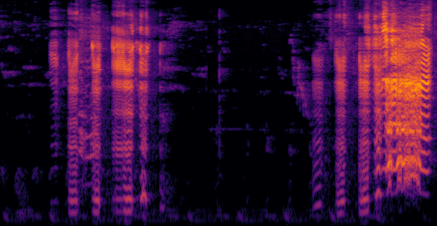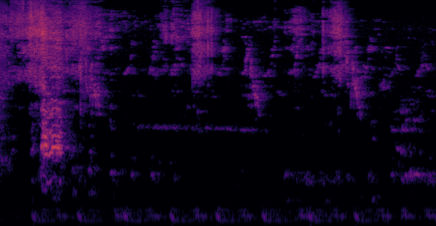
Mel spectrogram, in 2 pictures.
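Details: Long-horned female goat in labour with her first kid on a small backyard farm: a few short choppy sounds, then one loud, harsh, quavering bleat lasting about a second, followed by quieter background noise.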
